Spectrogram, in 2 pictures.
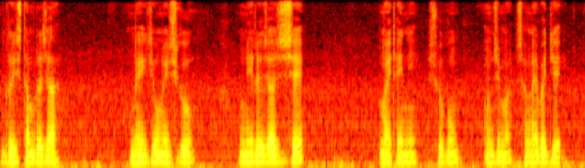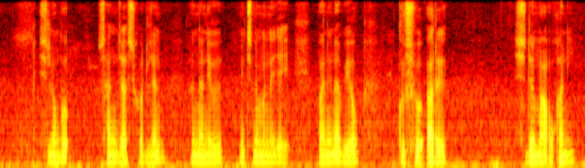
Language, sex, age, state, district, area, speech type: Bodo, male, 18-30, Assam, Kokrajhar, rural, spontaneous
